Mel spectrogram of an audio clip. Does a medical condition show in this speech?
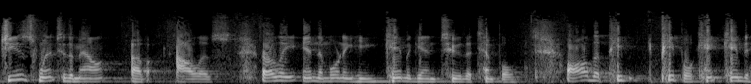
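Yes: stutter; probably present in childhood; sometimes unable to say own name in public; here repeated sounds, prolonged sounds.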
